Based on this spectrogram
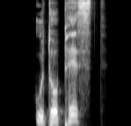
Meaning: utopian
- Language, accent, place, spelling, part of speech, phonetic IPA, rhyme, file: German, Germany, Berlin, Utopist, noun, [utoˈpɪst], -ɪst, De-Utopist.ogg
